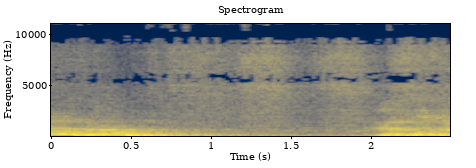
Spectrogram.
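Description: A man's voice over loudspeakers trails off about half a second in, followed by a pause of faint background noise.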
